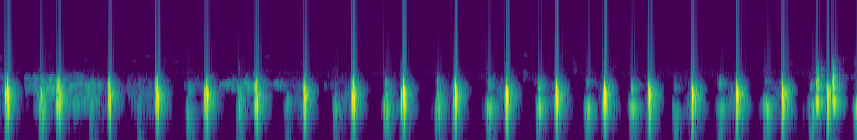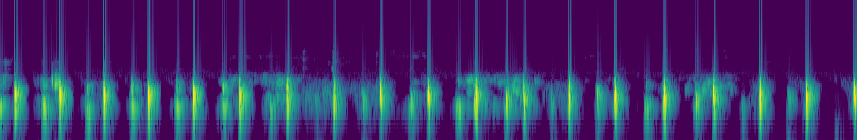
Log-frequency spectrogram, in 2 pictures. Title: heartbeat sounds during and after physical pressure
